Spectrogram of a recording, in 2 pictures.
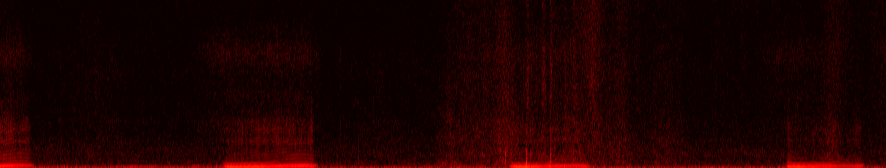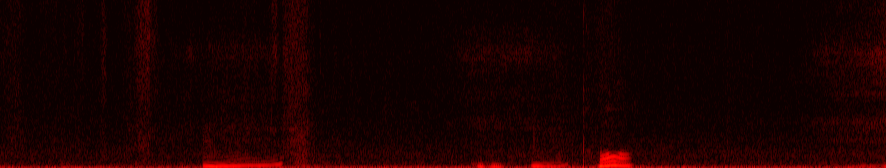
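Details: Cat snoring: short, high squeaky whistling snores recurring every few seconds, about six to seven in all, over quiet room noise; described as wheezy.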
